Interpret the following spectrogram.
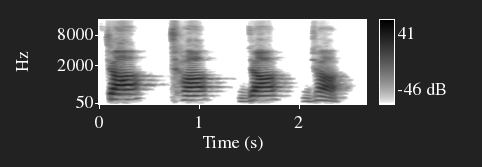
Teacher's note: देखो कहां पर आपकी जीवा कहां टकरा रही है? ठीक है, तालु में।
